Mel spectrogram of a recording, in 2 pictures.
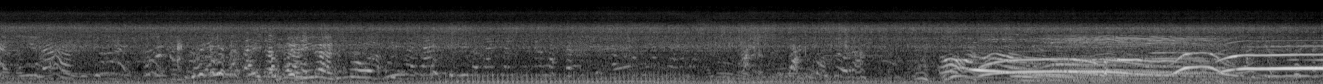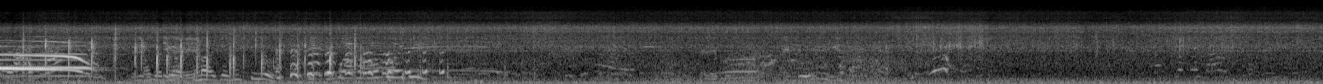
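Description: Water sprays from a fire hose and splashes onto wet pavement in the distance.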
